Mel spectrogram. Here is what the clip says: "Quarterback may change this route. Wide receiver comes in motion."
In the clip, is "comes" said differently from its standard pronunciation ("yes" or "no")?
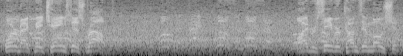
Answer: no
